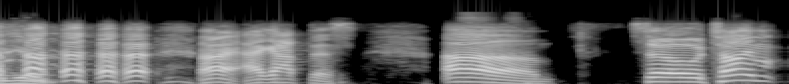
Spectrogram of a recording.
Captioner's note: laughs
